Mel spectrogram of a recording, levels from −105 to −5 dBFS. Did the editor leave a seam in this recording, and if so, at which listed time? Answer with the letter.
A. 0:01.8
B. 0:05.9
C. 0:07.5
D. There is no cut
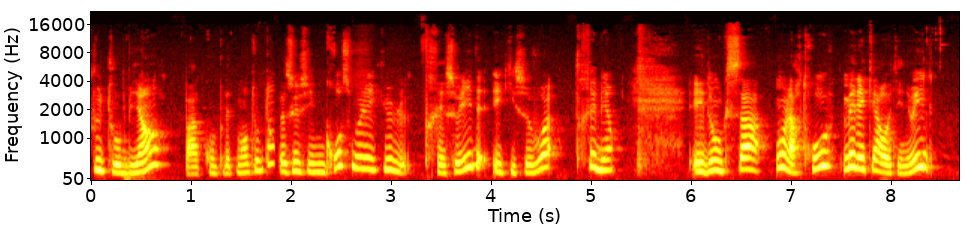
A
